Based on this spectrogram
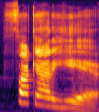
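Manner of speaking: New Jersey accent with words punched for emphasis. Speaker says the mantra from a card they pulled, in a New Jersey accent. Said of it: "Say it in a New Jersey accent to add emphasis".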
